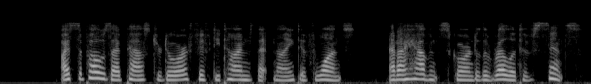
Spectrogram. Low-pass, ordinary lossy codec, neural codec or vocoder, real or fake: 7.2 kHz; Opus, 16 kbps; codec, 16 kHz, 16 kbps, FreqCodec, larger model; fake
